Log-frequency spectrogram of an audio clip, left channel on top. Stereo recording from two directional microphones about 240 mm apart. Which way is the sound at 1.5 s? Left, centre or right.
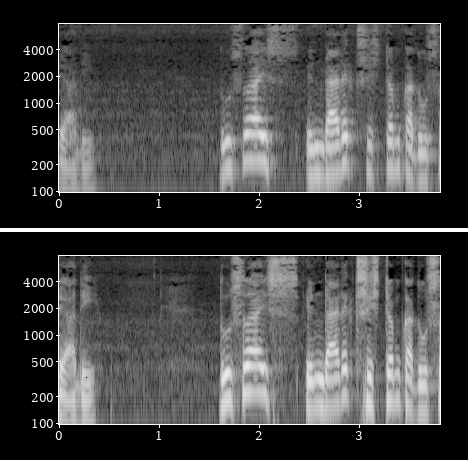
Right.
